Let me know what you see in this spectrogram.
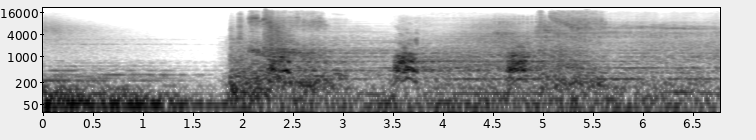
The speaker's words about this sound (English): The distant barks of a monster woke the sleeping man.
